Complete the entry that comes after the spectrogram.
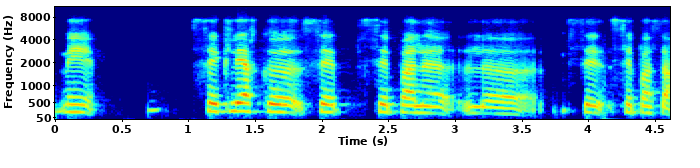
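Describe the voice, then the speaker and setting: A woman talks very slowly, her pitch shifting in a typical way. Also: fairly high pitch for a woman. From Germany. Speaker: politician, federal board member of a left party. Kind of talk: political panel debate. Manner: halting, hesitant.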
